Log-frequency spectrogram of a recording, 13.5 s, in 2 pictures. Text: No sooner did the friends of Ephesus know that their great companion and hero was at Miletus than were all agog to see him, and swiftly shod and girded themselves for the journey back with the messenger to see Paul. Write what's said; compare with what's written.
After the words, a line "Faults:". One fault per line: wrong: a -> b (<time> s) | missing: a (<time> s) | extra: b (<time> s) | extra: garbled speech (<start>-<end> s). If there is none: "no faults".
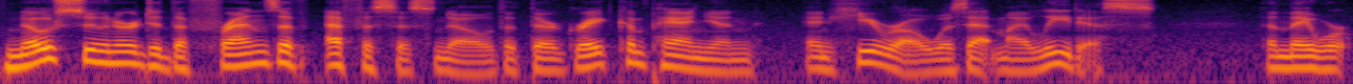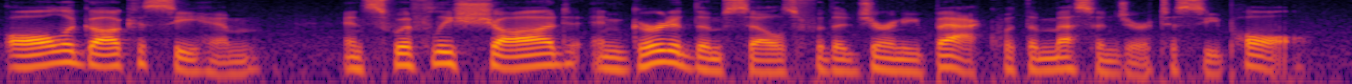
No sooner did the friends of Ephesus know that their great companion and hero was at Miletus than they were all agog to see him, and swiftly shod and girded themselves for the journey back with the messenger to see Paul.
Faults:
extra: they (6.4 s)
